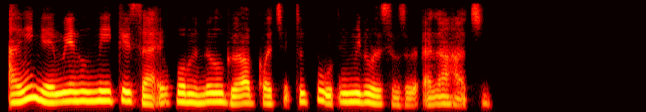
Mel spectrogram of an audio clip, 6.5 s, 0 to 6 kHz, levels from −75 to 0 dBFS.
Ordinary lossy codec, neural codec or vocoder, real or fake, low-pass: none; codec, 16 kHz, 0.5 kbps, FreqCodec, larger model; fake; 5.4 kHz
